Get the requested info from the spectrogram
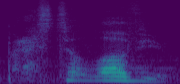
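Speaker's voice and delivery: a hint of a tender father; gentle fatherly reassurance. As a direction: reassure a child who messed up. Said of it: "a dad hugging his kid".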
